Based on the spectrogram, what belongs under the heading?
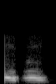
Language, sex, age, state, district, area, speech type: Malayalam, male, 18-30, Kerala, Kozhikode, rural, conversation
